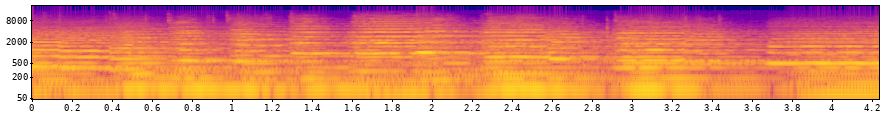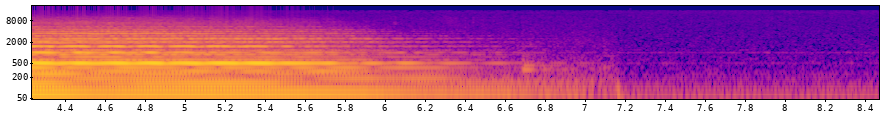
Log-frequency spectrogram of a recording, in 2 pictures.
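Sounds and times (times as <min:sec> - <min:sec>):
orchestral minuet in B minor: 0:00.0 - 0:06.6.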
